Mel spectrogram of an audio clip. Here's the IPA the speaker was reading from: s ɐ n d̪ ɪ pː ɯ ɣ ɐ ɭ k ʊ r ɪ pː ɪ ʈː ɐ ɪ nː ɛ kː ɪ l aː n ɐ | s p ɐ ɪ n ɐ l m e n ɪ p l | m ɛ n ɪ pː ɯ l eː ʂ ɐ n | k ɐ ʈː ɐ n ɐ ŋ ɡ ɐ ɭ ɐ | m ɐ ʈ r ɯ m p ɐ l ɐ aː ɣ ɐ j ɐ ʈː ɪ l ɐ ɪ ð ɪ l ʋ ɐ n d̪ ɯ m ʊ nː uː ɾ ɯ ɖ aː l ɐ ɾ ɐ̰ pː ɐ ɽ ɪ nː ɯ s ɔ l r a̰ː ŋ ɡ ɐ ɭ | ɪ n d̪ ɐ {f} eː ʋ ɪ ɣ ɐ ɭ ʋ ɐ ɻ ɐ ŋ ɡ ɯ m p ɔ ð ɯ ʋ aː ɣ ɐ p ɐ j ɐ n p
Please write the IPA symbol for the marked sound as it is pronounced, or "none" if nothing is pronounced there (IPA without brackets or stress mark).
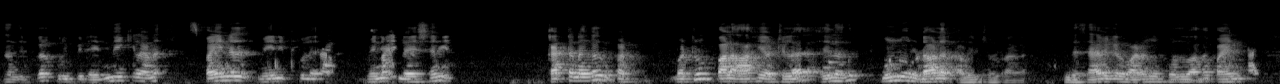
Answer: s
